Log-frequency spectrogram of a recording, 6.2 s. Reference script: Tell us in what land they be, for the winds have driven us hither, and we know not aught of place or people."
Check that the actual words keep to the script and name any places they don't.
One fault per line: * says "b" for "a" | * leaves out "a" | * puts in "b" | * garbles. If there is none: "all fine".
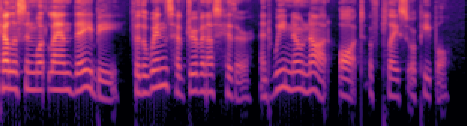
all fine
